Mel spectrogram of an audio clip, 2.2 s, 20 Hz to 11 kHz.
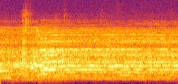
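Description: CC Radio Plus AM receiver tuned to 1130 kHz, playing music from a weak, distant 1,000-watt station through its speaker. The music is a steady held chord with a narrow, AM-radio sound, and it comes through clearly with no fading: a sign of the radio's sensitivity.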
